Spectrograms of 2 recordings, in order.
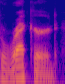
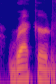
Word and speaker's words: record: A word like record completely changes. Meaning if you stress the first syllable versus the second syllable, record versus record. Ah yeah, one is a noun, one is a verb.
